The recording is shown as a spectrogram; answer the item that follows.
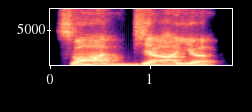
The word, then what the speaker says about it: स्वाध्याय: Swadhyaya, swa, take it long. Swadhyaya, swadhyaya.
